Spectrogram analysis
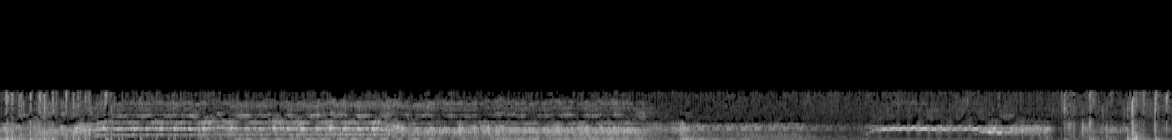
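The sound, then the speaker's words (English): Several loose draft horses being rounded up whinny loudly with long, wavering, high-pitched neighs that overlap, while a clatter of hoofbeats runs underneath and bursts out strongest at the start and end. “All my draft horses are loose.”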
